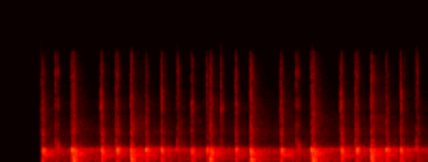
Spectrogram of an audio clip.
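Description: A quick, irregular run of sharp clicks, several a second, starting about half a second in.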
